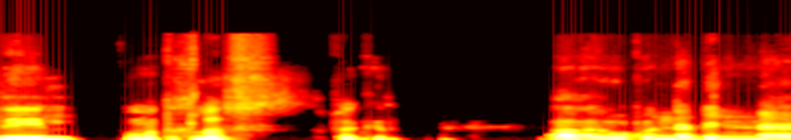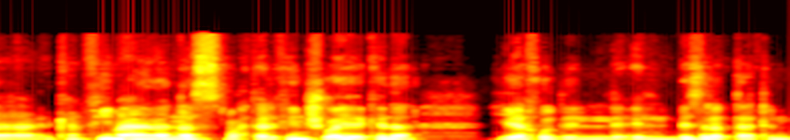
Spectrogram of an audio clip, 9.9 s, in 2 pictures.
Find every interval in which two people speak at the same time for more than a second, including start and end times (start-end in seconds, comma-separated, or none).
none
